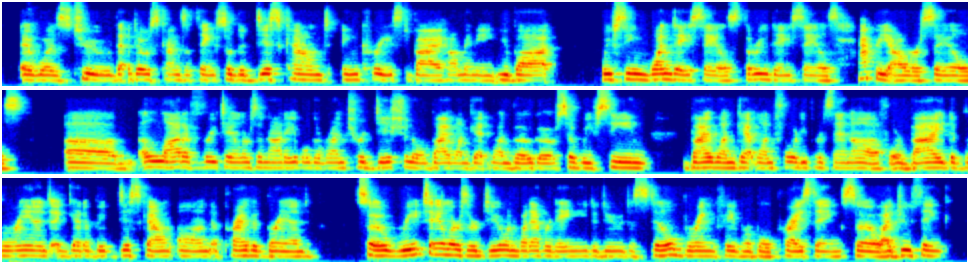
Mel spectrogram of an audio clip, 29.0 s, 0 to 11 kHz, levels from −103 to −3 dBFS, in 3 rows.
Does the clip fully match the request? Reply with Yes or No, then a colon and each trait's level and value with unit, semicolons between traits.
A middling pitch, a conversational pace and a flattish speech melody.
Yes: medium, 165 Hz; average, 175 wpm; narrow, 2.0 semitones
